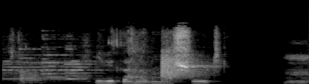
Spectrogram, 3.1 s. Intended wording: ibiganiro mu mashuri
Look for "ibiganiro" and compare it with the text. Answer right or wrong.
right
